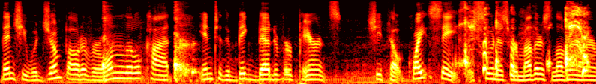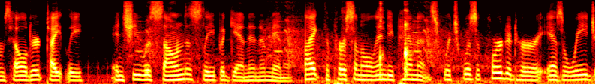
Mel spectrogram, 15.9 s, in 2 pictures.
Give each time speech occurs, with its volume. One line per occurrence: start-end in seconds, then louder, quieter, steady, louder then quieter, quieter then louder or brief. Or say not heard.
0.0-15.8 steady.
